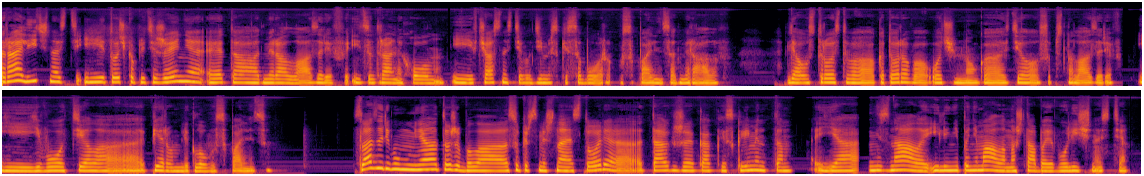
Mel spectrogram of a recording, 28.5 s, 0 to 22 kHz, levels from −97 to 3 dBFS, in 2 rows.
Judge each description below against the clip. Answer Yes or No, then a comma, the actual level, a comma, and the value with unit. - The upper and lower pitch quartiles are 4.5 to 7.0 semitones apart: No, narrow, 2.6 semitones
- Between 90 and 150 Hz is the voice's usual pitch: No, medium, 180 Hz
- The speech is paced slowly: No, average, 120 wpm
